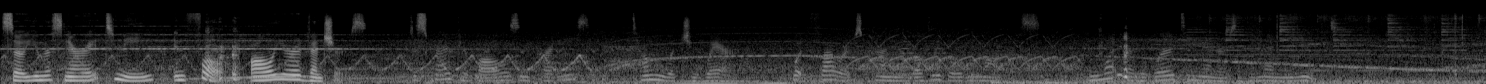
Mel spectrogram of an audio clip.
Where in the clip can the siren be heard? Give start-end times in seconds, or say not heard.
0.0-14.8.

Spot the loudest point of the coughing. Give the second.
2 s.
